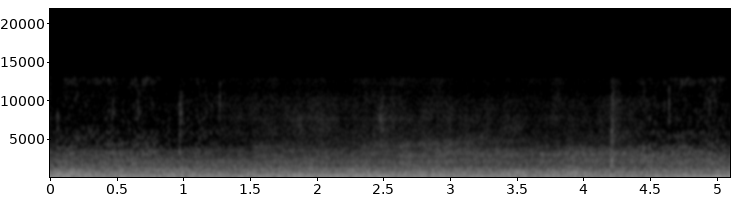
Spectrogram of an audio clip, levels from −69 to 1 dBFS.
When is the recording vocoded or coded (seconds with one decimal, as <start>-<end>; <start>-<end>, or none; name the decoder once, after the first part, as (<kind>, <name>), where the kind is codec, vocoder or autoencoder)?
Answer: 1.3-4.4 (autoencoder, DAC-VAE)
